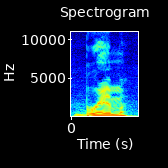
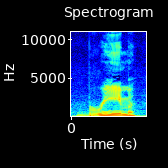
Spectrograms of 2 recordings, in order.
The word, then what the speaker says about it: bream: It could be pronounced a couple ways, brim or bream, B-R-E-A-M.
